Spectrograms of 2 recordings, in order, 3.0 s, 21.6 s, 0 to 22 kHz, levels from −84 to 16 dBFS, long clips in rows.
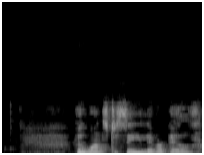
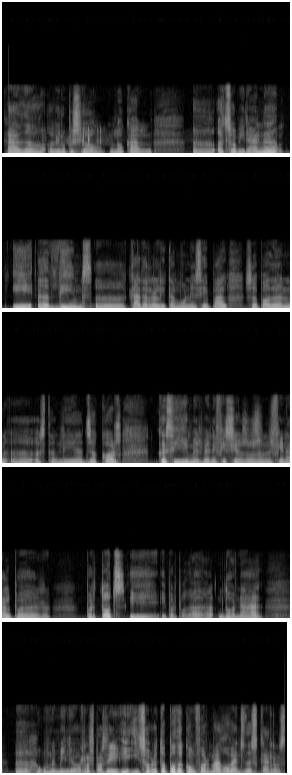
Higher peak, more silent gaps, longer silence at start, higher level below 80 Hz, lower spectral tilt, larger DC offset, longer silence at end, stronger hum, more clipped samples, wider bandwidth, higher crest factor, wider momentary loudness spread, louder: second, -10 dBFS vs 0 dBFS; neither; first, 0.55 s vs 0.05 s; second, -60 dBFS vs -42 dBFS; second, -4.5 dB/octave vs -6 dB/octave; neither; about the same, 0 s vs 0.05 s; neither; neither; second, 8 kHz vs 10.5 kHz; about the same, 18 dB vs 22 dB; second, 8 LU vs 11 LU; second, -26 LUFS vs -23 LUFS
